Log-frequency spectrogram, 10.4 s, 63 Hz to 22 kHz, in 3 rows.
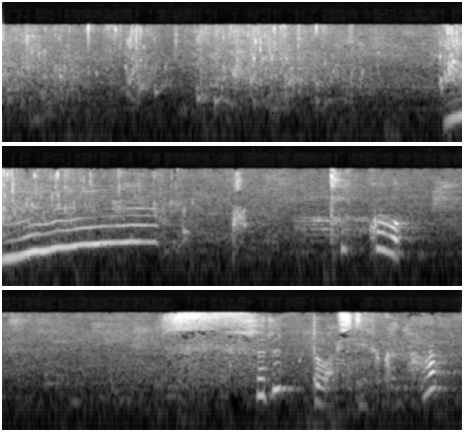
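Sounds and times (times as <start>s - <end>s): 
water sloshing as someone lowers into a sulphur hot spring bath: 0.0s - 5.6s
speech: 3.4s - 3.8s, 8.9s - 10.3s.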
